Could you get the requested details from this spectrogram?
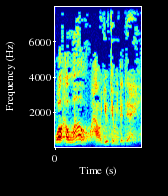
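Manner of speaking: courteous, polite telephone-style voice. Showing how people answer the phone right after complaining, in a polite phone voice. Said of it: "our polite phone voice".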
